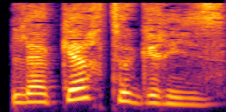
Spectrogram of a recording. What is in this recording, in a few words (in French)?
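"la carte grise", French; vocabulaire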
